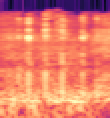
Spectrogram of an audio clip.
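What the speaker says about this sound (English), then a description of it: "Next door, the sound of chainsaws and the whipping wind." Chainsaws cutting through fallen pine trees during tornado cleanup, a steady loud buzzing engine drone with rhythmic surges as the blades bite, wind rushing in the background.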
